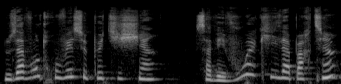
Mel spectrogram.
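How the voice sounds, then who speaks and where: A woman reading a children's storybook, voicing a cheerful, caring young woman in a high, eager, sing-song voice. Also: sing-song, brisk, fairly bright tone.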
